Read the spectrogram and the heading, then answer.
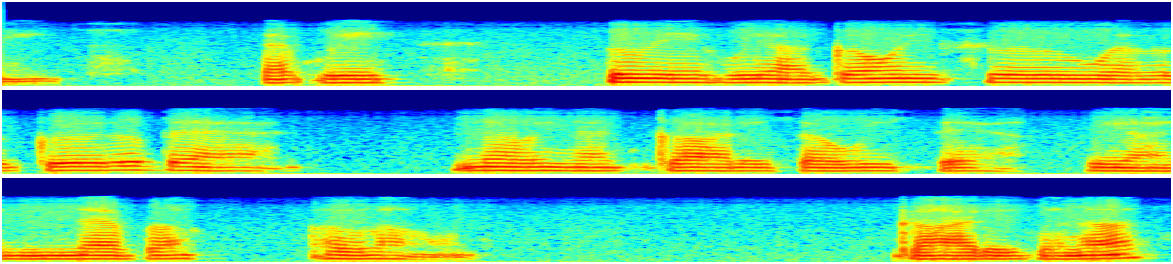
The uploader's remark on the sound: CONF CALL.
